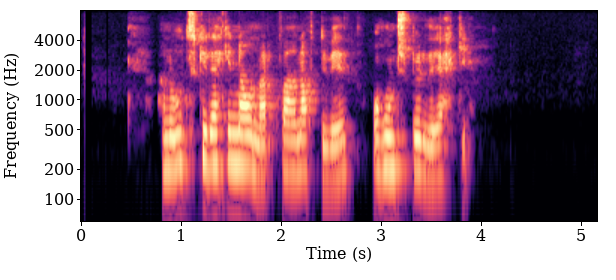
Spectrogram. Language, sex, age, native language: Icelandic, female, 20-29, Icelandic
